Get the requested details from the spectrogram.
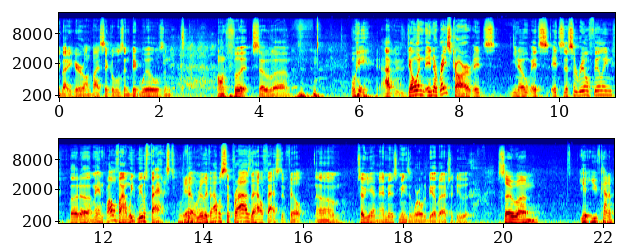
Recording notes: Wednesday Q&A Session Live at North Wilkesboro. We have a special bonus episode live from North Wilkesboro Speedway.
